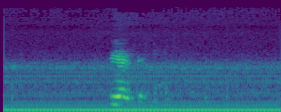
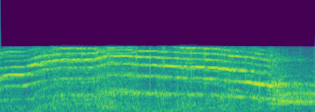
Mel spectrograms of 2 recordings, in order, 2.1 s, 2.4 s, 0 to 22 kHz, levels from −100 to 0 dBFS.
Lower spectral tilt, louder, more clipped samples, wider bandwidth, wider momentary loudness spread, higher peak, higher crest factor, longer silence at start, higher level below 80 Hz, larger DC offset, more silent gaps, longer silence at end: first, -7.5 dB/octave vs -5.5 dB/octave; second, -34 LUFS vs -10 LUFS; neither; first, 5.2 kHz vs 4 kHz; first, 11 LU vs 3 LU; second, -14 dBFS vs -4 dBFS; first, 20 dB vs 8 dB; about the same, 0.05 s vs 0 s; about the same, -46 dBFS vs -44 dBFS; second, under 0.1% vs 0.2%; neither; about the same, 0 s vs 0 s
